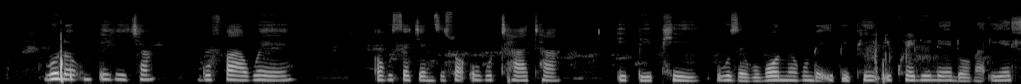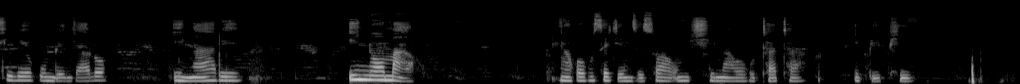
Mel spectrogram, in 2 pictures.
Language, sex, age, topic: North Ndebele, male, 36-49, health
